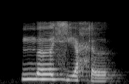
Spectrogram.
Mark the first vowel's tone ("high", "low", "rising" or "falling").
high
